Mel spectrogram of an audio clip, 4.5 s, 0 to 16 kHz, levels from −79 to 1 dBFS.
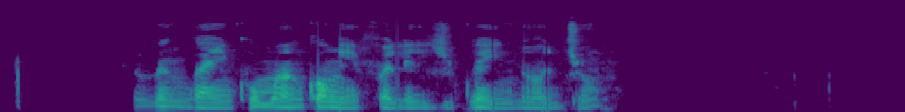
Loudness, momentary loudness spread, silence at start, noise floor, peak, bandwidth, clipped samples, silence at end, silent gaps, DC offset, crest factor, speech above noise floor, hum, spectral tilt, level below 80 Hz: -35 LUFS; 11 LU; 0.65 s; -88 dBFS; -14 dBFS; 9.2 kHz; under 0.1%; 1.5 s; none; under 0.1%; 24 dB; 53 dB; none; -5.5 dB/octave; -68 dBFS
